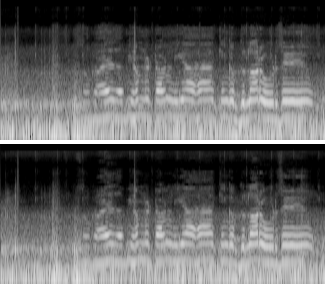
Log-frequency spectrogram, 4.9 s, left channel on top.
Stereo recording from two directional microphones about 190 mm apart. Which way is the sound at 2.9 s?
30° right (ahead or behind).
